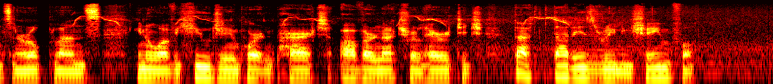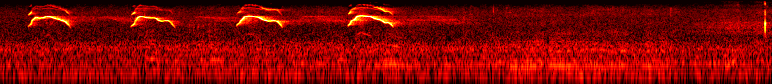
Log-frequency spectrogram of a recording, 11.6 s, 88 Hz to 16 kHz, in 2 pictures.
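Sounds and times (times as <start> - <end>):
hen harrier calling with rising-then-falling whistles: 0.0 - 1.2, 2.2 - 4.9, 6.0 - 9.4
speech: 0.0 - 5.4
faint outdoor noise: 0.0 - 11.5.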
